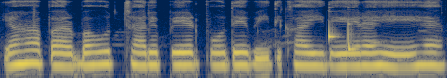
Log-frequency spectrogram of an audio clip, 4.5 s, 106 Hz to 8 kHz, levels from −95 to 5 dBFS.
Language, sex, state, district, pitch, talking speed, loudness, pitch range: Hindi, female, Rajasthan, Jaipur, 215 Hz, 145 wpm, -15 LUFS, 210-215 Hz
